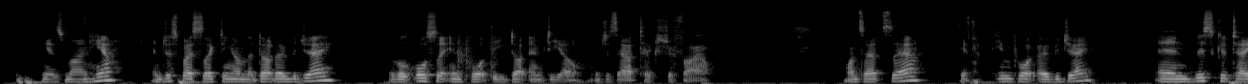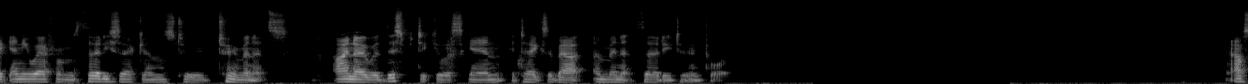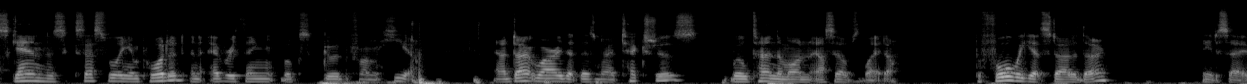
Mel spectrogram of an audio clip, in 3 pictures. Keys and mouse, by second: 29.0-29.7 middle drag.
